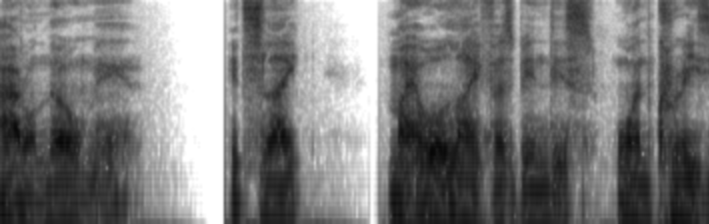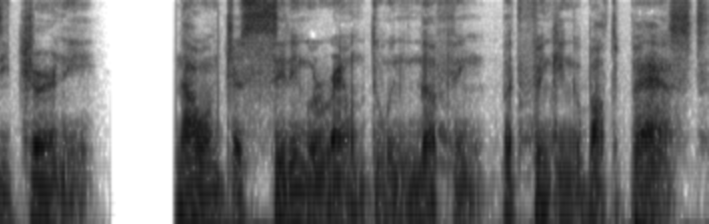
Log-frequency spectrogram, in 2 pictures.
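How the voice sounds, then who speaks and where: In a put-on character voice, a man speaks at a fairly slow pace, raspy and very deep in pitch. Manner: weary, quietly determined.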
